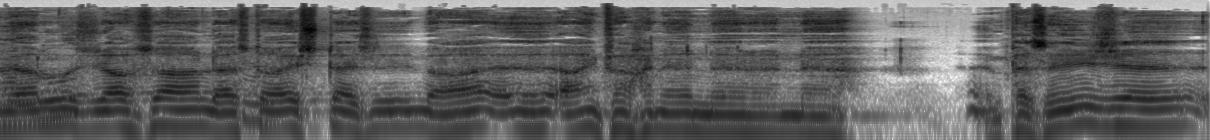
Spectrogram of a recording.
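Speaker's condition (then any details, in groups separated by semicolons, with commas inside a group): Parkinson's disease; limits daily routine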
